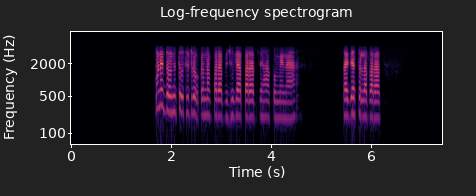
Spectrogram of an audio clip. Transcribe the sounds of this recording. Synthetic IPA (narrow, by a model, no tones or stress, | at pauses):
ɔnɛd̪ɔnɛt̪ʰɔʔsɛʈɾɔʔkanapaɾap̚d͡ʒʱulapaɾap̚d͡ʒaɦãkɔmɛna | ɾad͡ʒast̪alapaɾap̚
